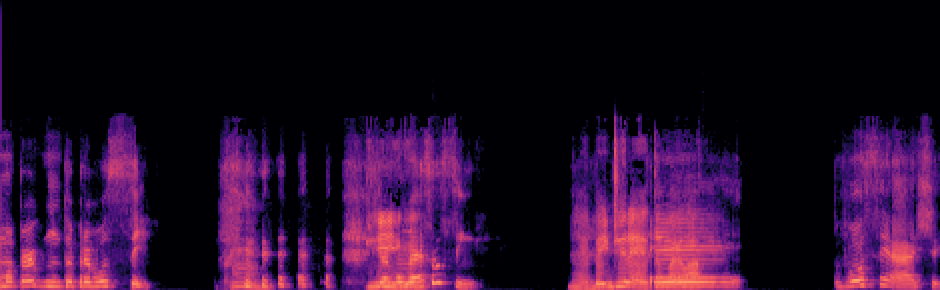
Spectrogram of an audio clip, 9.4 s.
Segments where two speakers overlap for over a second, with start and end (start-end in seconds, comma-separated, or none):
none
